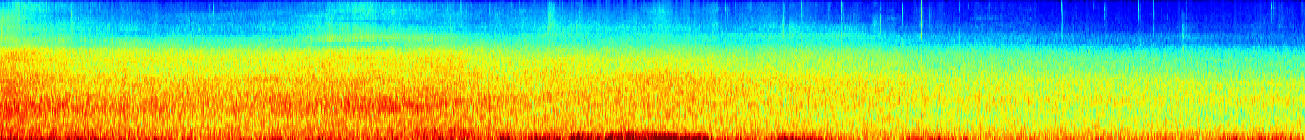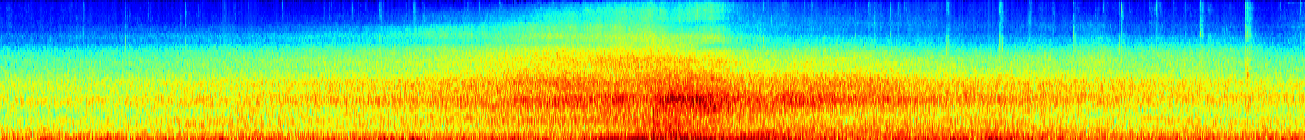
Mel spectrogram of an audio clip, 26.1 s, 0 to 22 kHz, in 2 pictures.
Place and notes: Ascolto il tuo cuore, città. I listen to your heart, city. Several chapters **SCROLL DOWN FOR ALL RECORDINGS** - “Walking in a rainy day at the time of covid19” Soundwalk
“Walking in a rainy day at the time of covid19” Soundwalk
Chapter XXIV of Ascolto il tuo cuore, città. I listen to your heart, city.
Friday March 27 2020. Walk to Porta Nuova railway station and back, San Salvario district, seventeen days after emergency disposition due to the epidemic of COVID19.
Start at 11:25 a.m., end at h. 00:01 p.m. duration of recording 36’11”
The entire path is associated with a synchronized GPS track recorded in the (kml, gpx, kmz) files downloadable here:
